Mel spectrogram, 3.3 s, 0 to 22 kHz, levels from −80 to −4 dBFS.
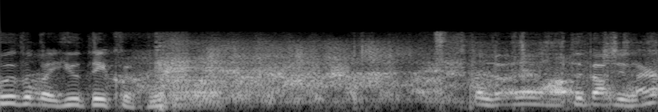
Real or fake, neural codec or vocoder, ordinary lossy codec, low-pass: fake; codec, 16 kHz, 0.8 kbps, ZipCodec; none; none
